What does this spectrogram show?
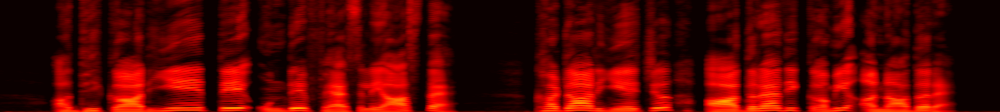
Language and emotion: Dogri, disgusted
